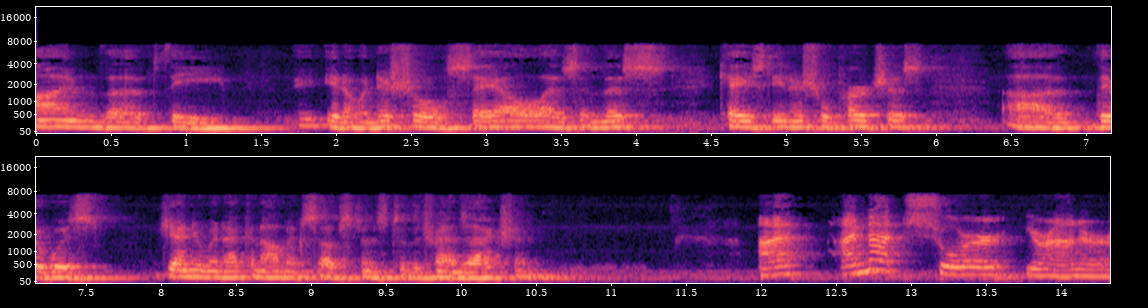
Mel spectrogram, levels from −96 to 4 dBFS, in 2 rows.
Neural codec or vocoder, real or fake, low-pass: vocoder, 44.1 kHz, 128 mel bands every 512 samples, BigVGAN v2; fake; 7.2 kHz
